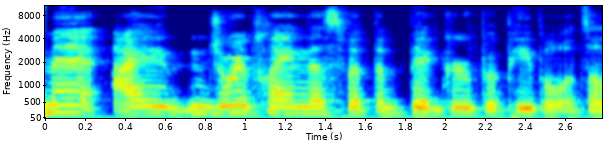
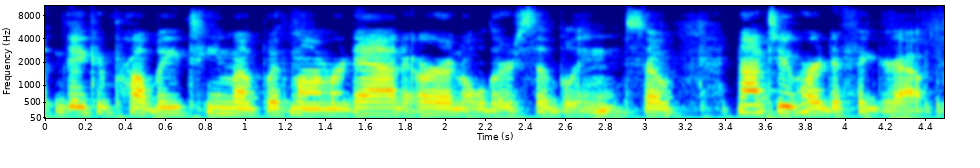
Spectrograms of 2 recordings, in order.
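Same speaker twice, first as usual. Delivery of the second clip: ordinary talk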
